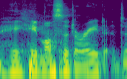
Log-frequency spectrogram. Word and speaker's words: hemosiderin: converted into something called hemosiridion. No, I've definitely said that wrong. Hemosiderin? Oh, no, this is why... – Hemosiderin.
